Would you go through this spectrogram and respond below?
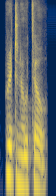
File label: "ritenuto", Indian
